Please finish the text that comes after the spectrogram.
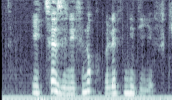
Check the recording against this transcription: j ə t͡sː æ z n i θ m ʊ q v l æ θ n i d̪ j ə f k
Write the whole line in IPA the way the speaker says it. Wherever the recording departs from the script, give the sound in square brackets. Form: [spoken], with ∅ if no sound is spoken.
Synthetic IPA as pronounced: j ə t͡sː æ z n i θ [n] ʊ q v l æ θ n i d̪ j ə f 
